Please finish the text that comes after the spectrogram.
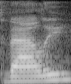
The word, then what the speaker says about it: Valli: your name is that in France I guess like in Germany they often pronounce the v as a w so it's like for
